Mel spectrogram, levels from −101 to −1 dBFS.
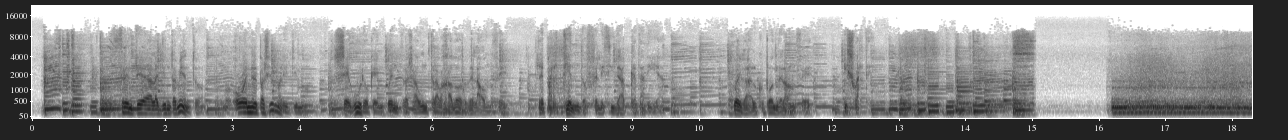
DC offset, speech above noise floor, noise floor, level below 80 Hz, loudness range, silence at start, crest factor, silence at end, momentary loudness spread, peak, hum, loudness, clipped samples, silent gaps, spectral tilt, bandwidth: under 0.1%; 36 dB; -60 dBFS; -70 dBFS; 7 LU; 0.15 s; 16 dB; 0 s; 14 LU; -8 dBFS; none; -24 LUFS; under 0.1%; none; -6.5 dB/octave; 12 kHz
